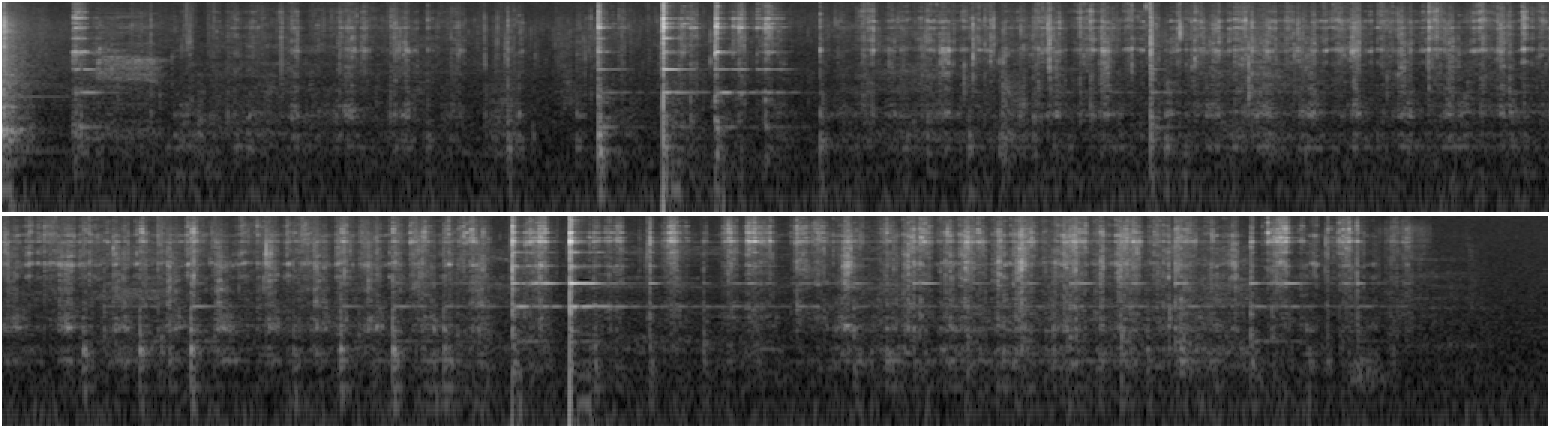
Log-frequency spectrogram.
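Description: Metal wire whisk beating a wet chocolate mixture of butter, cocoa and milk in a bowl: a steady run of quick scraping clicks of the wires against the bowl, with louder clinks about four and fourteen seconds in.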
